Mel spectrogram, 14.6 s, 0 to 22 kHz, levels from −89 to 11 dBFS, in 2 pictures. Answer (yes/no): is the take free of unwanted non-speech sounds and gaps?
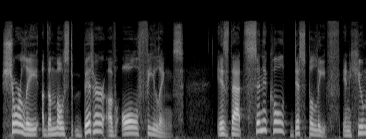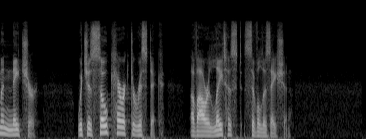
yes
